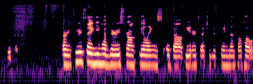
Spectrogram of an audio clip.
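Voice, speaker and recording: A woman speaks at a medium pitch in a flat monotone, the sound dry and close with no echo. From Louisiana. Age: 40s. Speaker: content creator. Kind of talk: casual chat. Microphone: internet connection cut out.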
